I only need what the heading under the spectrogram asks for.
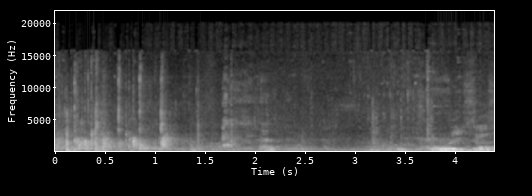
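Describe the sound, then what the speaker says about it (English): Scattered audience clapping at a school board of education meeting, loudest at the start and then thinning out, with people talking over it. "One more round of applause."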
